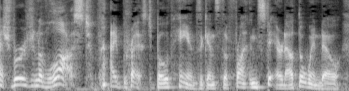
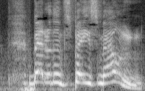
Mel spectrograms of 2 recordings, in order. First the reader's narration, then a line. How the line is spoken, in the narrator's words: Elliot exclaimed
